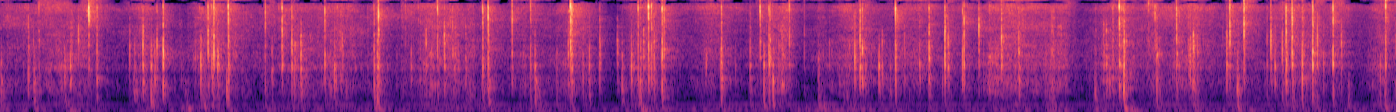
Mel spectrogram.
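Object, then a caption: Glossy magazine paper page. A single thin, pink glossy magazine ad page for argan oil is held flat and crinkled by hands with long green nails. Dense, crisp crackles and sharp, bright snaps run steadily throughout, with little low-end weight and almost no ring after each crinkle.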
